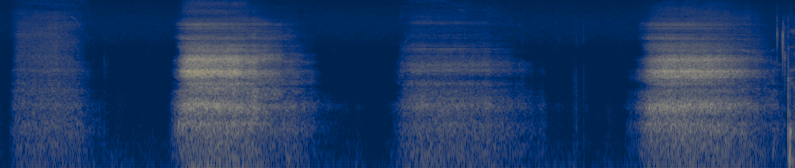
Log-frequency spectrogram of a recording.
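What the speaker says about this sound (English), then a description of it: "breathing in and out." Slow, deep yoga breaths move in and out in long swells, four drawn-out breaths of several seconds each with quiet pauses between, close and airy, the exhales fuller and louder.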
